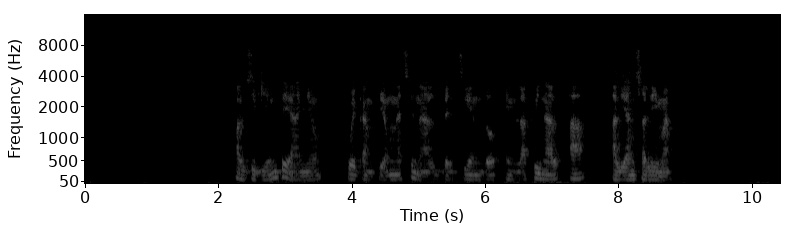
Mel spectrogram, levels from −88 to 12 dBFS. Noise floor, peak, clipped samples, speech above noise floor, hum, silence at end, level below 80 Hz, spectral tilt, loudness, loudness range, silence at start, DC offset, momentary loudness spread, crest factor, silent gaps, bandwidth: under -90 dBFS; -42 dBFS; under 0.1%; over 28 dB; none; 0.2 s; -84 dBFS; -5 dB/octave; -62 LUFS; 5 LU; 0.05 s; under 0.1%; 8 LU; 22 dB; none; 10.5 kHz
